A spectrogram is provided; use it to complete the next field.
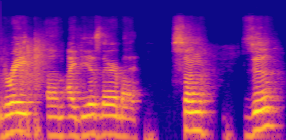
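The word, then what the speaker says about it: Sun Tzu: um ideas there by sun zu is how you pronounce that but it's a great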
